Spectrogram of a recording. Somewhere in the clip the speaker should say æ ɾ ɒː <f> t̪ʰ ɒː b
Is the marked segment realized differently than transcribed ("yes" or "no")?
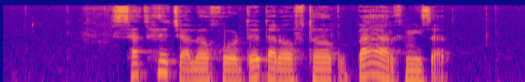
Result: no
